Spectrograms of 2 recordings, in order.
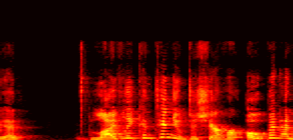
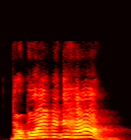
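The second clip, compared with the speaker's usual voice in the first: exasperated; 10 semitones higher, 4 dB louder than usual. Real, not acted. Exasperated about the producers.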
